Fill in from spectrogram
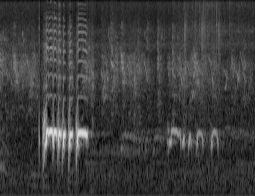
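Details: A local zebra dove used to call rivals gives one loud, fast rolling coo burst, answered by a softer, slower string of four coos.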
